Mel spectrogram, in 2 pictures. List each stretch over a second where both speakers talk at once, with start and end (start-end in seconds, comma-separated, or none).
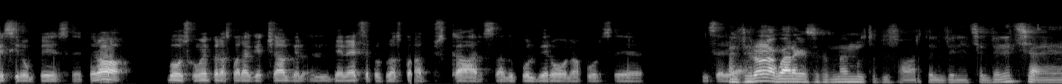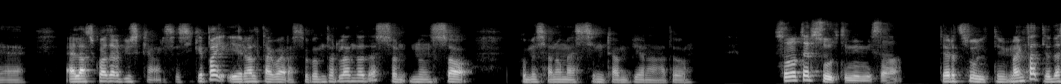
none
